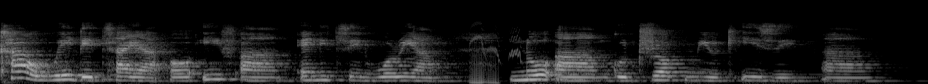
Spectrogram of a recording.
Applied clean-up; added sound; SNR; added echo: none; Animal; 17 dB; reverberation time 0.9 s.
